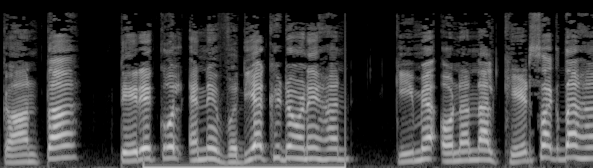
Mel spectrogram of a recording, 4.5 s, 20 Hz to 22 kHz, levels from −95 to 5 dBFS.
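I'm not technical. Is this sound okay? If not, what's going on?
No. A DC step shifts the signal's resting level at 1.07 s and back at 2.59 s, just before "ਕੀ ਮੈਂ", giving low thumps while the speech itself continues unbroken, unlike a dropout.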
